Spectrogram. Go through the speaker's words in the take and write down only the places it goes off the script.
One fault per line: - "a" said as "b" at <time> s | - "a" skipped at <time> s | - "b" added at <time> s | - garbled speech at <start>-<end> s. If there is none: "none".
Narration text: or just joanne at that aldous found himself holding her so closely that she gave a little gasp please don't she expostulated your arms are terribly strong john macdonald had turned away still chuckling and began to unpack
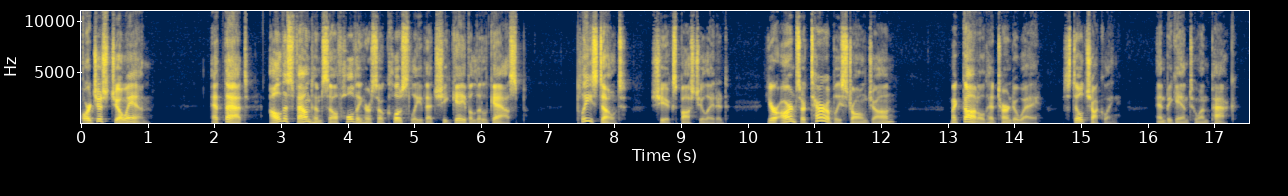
none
